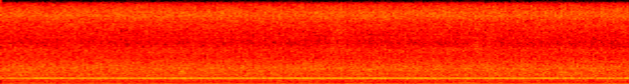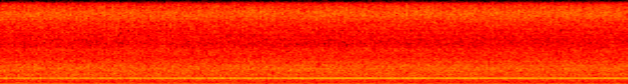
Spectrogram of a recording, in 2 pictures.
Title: Loud Humming sound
